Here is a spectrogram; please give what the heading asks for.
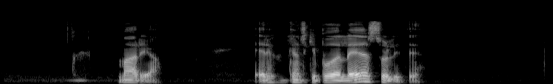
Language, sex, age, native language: Icelandic, male, 20-29, Icelandic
